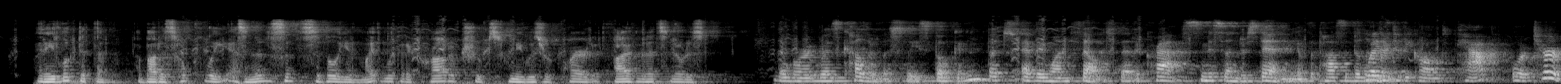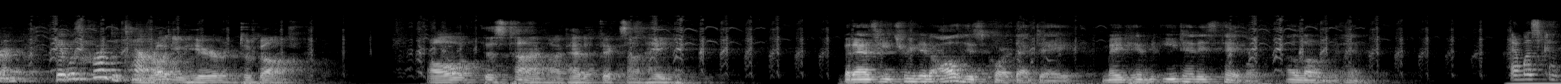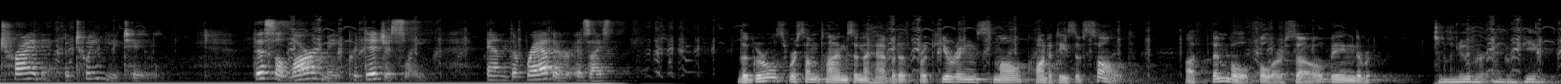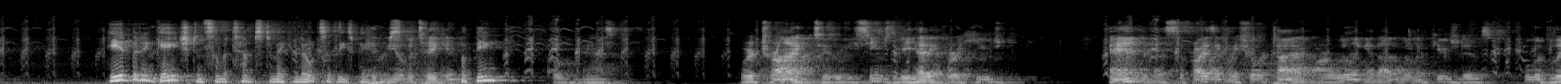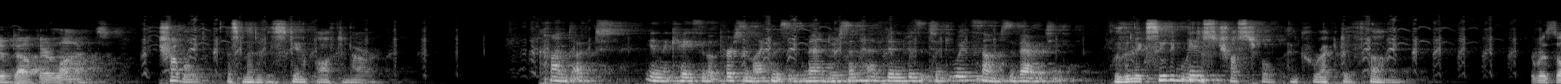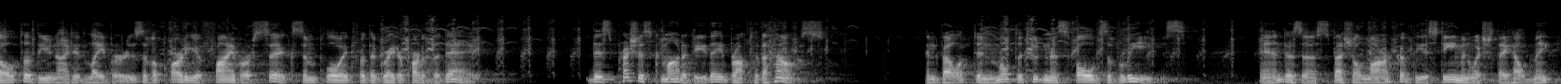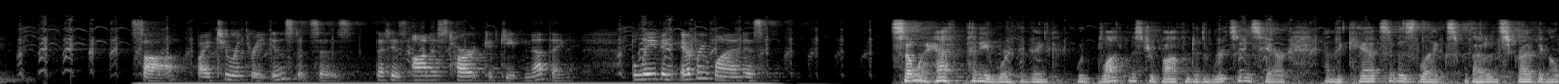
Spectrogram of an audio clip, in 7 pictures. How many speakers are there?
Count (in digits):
7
